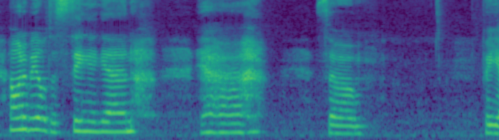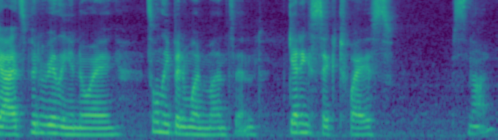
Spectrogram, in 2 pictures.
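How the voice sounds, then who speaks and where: A woman's voice: mid-range voice, fairly bright tone. A young woman from Canada chatting casually to camera, laughing often between sentences, her throat still a little scratchy. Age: young adult. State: slightly scratchy throat after losing her voice. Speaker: vlogger.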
